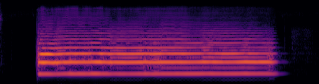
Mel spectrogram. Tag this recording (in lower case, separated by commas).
brass instrument, trumpet, music, musical instrument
